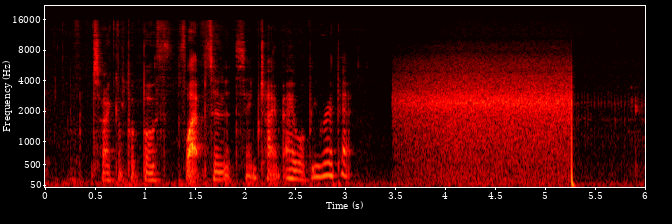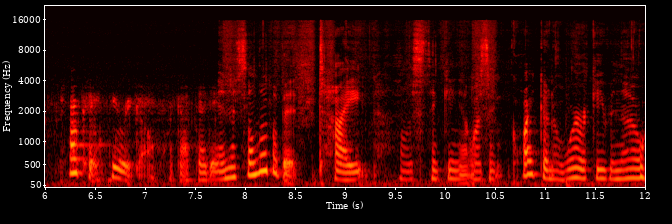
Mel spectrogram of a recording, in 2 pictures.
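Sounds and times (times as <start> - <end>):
steady hiss: 3.5 - 5.3.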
